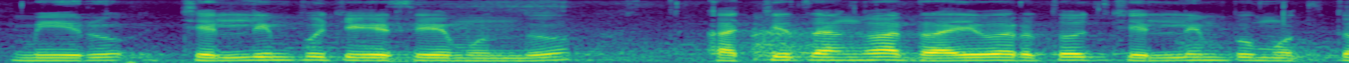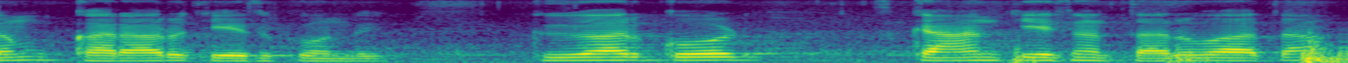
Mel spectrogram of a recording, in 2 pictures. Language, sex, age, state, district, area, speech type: Telugu, male, 18-30, Telangana, Wanaparthy, urban, spontaneous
